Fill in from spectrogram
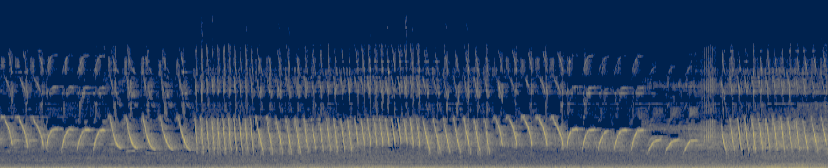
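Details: Lemon Podang canary in long, sustained song, delivering dense runs of rising whistled sweeps repeated rapidly, steady trilled phrases changing speed and pitch, high and bright throughout with little background noise.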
